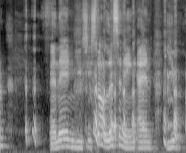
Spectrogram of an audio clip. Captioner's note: laughs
